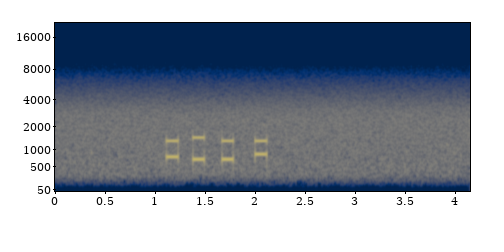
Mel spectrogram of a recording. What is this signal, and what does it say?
DTMF, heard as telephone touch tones, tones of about 100 ms, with radio hiss. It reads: 5328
